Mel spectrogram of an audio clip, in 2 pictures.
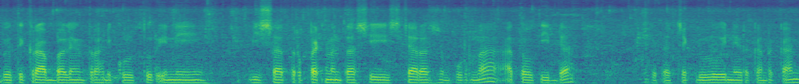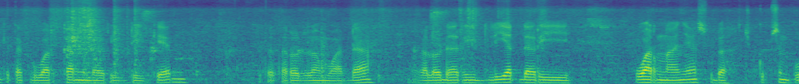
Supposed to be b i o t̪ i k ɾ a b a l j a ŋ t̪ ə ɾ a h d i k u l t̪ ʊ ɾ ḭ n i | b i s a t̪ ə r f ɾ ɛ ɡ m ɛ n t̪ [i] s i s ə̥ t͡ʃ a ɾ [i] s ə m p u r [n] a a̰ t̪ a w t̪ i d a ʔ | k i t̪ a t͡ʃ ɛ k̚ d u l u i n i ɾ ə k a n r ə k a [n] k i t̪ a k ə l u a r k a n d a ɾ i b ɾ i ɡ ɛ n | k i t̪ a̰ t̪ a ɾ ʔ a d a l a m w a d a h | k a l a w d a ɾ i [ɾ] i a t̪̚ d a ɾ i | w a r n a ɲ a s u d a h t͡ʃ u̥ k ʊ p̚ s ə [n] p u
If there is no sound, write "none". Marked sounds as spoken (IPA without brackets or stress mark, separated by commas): a, a, n, n, l, m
